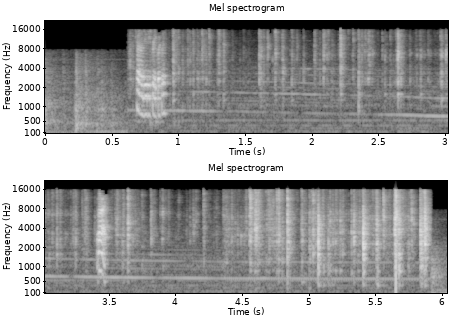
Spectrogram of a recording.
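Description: Clicks and crackles of the sound card and its plastic packaging and zip ties being handled, denser near the end. A brief call comes about a second in, and a thin tone falls slowly in pitch underneath.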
